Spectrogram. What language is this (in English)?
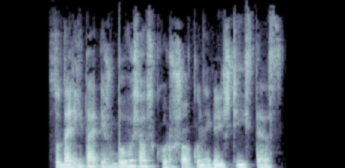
Lithuanian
